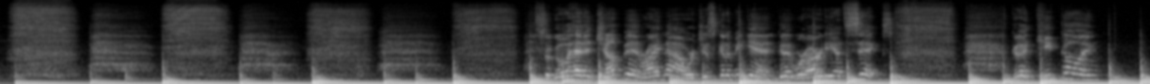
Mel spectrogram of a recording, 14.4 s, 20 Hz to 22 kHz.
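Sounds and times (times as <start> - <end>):
rhythmic powerful inhales and soft exhales: 0.0 - 6.9, 11.1 - 12.7
speech: 6.8 - 14.0.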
